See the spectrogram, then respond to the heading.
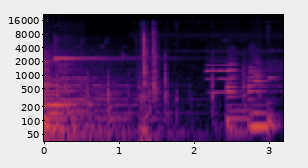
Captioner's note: Door opens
